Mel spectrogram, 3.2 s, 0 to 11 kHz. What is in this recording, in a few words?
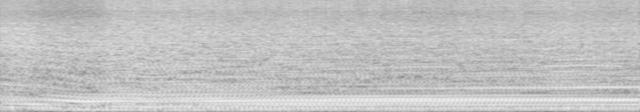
third, vehicles cars; shelby gt500kr; lwcars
